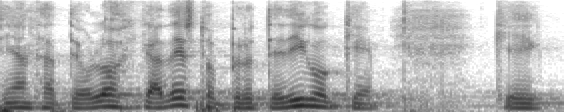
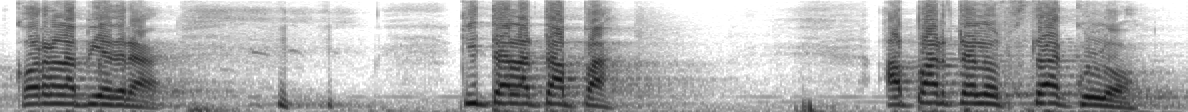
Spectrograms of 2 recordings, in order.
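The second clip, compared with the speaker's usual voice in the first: loud, higher, firm commands; commanding shout; 8 semitones higher, 7 dB louder, slower than usual. Acted. Jesus at the tomb commanding them, loud and firm. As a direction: order the stone away with authority. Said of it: "gritando con una voz".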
